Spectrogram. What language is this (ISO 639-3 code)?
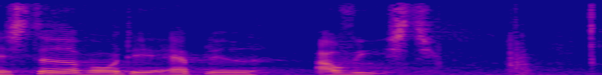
dan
